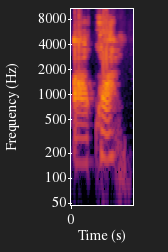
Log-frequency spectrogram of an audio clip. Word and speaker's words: akwa: Example, we have Akwa, AKWA. AKWA are pronounced in 4 different ways, but it's the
